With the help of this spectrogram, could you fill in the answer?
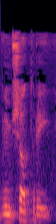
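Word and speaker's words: Vimshottari: I think the Indian pronunciation is usually something more like vimhatri. So, but I say vimsetary because I'm an American.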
